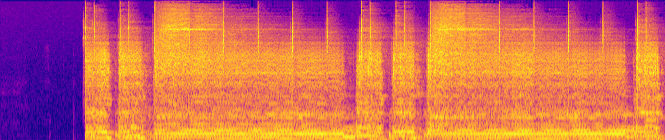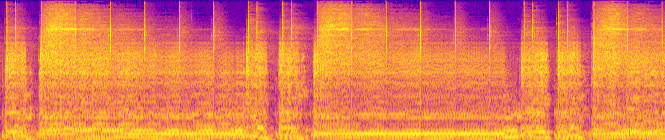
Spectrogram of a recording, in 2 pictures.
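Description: A metal song played through a vibrating dildo: a loud, harsh, buzzing drone of low pitched notes, broken by regular rhythmic stutters, starting after a second of silence with no talking.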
